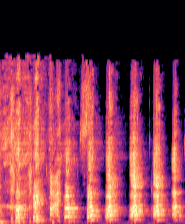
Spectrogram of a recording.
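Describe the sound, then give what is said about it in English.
Birds outside a house call in a quick, steady run of about nine harsh, squawking chirps, fairly loud, with no talking over them. “No, they're birds outside my house.”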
